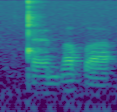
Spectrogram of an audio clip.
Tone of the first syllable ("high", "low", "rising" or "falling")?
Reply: low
